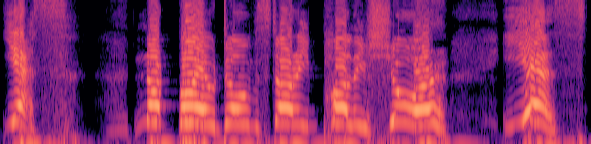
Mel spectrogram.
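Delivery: high, loud, slow triumphant yell; gleeful shout. A narrator's reading. Trixie holding up the DVD, shouting high and loud. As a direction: crow over him.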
